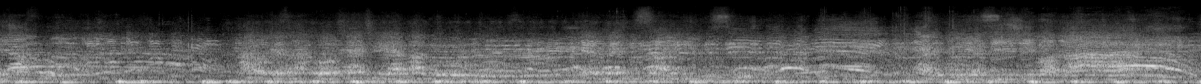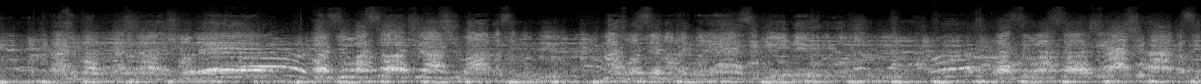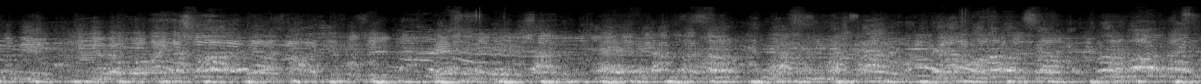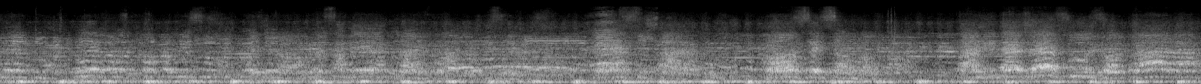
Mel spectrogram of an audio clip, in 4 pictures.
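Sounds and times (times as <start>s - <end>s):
bass drums beating: 0.0s - 48.0s
crowd singing: 0.0s - 48.0s
samba percussion: 0.0s - 48.0s.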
